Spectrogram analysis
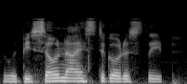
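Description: Slow soothing male hypnotist. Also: mid-range voice, level tone, mellow, no room sound. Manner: slow, soothing, repetitive suggestions. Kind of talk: guided hypnosis induction.

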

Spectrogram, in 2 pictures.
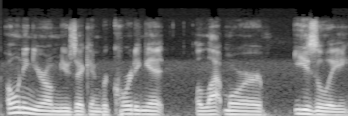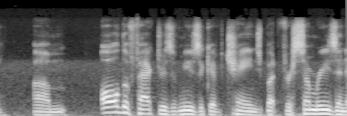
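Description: A man's voice: medium pitch, a little mellow, no room sound. A man talking casually as a musician and podcast host, rambling with many fillers and restarts. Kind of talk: casual chat.

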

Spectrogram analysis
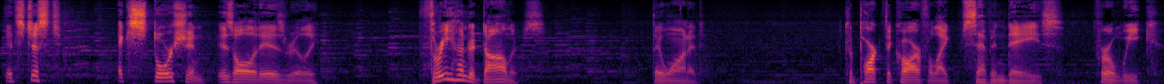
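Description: A man telling a personal story as a monologue, in an animated, profane and self-mocking way. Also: fairly low pitch, slow pace, pauses often, soft background music.

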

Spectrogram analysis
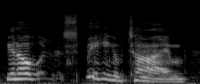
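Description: A man hosting a radio fundraiser with casual banter, speaking in a halting, repetitive, pleading way. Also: high-pitched, big pitch swings, pushed and bright. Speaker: radio show host.

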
